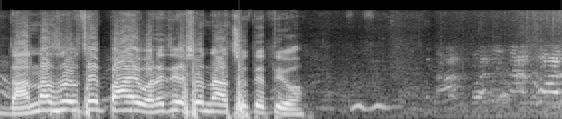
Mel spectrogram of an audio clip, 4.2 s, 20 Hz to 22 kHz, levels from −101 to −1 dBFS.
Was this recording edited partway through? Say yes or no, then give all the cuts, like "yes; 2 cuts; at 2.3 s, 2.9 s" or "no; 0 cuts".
no; 0 cuts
